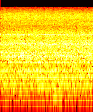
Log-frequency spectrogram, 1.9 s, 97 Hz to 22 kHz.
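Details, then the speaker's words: Van, cold day around 56°F, after a drive around the block: steady, even rushing whoosh of air with no rubbing, ticking or wobble; owner thinks it is just a loud cooling fan motor running normally, inaudible inside the van. "yeah I think it's just a loud cooling fan I don't know I'm gonna research it you can't hear it it all here inside the van especially when I had the heater on high in the radio on"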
